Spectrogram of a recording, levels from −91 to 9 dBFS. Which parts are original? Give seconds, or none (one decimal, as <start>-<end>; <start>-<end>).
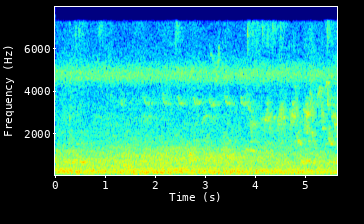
0.0-5.7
